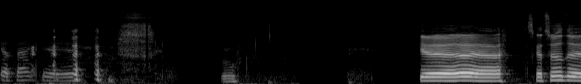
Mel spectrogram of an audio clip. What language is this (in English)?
French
